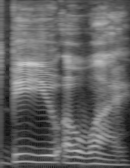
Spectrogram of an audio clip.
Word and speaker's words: buoy: We were talking about something else, and I said, by the way, how do you pronounce B-U-O-Y? And he's like, I pronounce it like boy.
